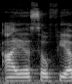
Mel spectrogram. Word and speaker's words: Hagia Sophia: sites and places uh the way the turkish people pronounce it so um that's why i am pronouncing it aya sofia because that is how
